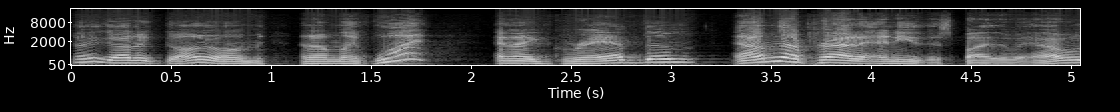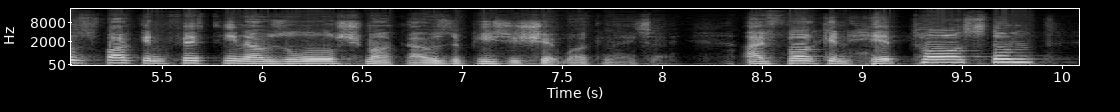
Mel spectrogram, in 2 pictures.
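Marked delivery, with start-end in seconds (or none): 0.0-1.0 high, shaky, trembling, frightened delivery. Retelling a rider on a bike saying he had a gun; imitating a shaky, scared voice. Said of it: "he said it like super shaky and scared".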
